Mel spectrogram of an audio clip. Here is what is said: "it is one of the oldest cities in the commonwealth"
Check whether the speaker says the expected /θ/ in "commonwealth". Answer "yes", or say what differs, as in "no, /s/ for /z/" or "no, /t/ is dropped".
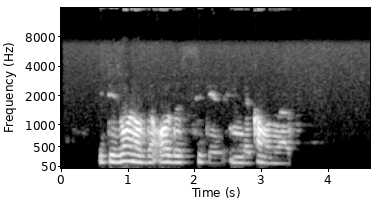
no, /s/ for /θ/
